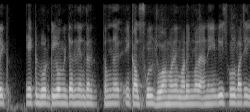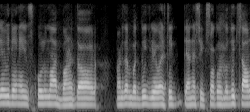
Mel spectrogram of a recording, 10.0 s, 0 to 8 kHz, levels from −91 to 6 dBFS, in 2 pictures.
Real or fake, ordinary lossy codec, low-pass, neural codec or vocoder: fake; none; 7.2 kHz; codec, 16 kHz, 1 kbps, FreqCodec, larger model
